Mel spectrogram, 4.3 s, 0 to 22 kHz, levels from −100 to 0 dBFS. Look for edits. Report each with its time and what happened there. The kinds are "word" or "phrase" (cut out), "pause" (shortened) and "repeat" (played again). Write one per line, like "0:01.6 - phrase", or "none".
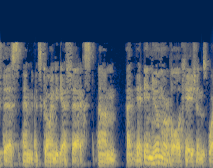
none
